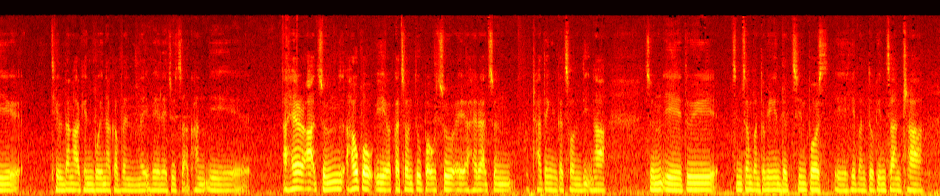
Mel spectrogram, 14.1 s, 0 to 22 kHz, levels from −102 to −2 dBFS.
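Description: Nothing stood out as a technical problem on listening to the clip.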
